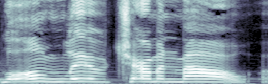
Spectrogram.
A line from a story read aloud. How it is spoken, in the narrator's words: a voice finally cried out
